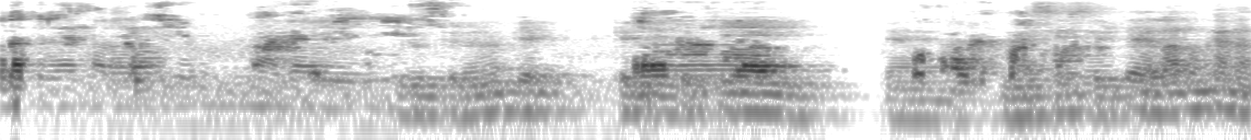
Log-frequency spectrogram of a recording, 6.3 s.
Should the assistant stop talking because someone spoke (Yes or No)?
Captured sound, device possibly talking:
Yes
